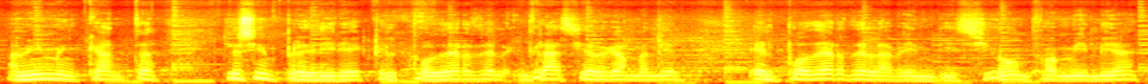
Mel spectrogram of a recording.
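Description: A man's voice: fairly high pitch, fairly even intonation, moderate pace, vocal fry, soft background music. A middle-aged man hosting a TV cooking show, giving folksy advice to viewers in a studio kitchen. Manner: folksy, addresses viewers as family, gentle advice. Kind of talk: cooking demonstration.

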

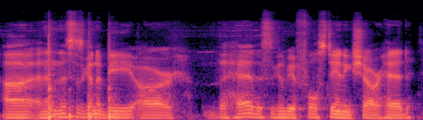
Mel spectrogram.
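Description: A man in his thirties vlogging casually from inside a damaged sailboat cabin, swearing freely and filling pauses with ums. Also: low voice, flat delivery, background noise. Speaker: sailing vlogger. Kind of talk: casual vlog narration. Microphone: handheld action camera close up.

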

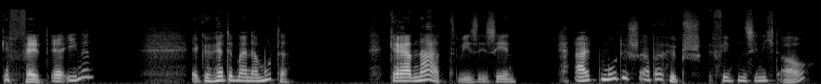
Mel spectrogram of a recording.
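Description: A man's voice: fairly high pitch, very animated, a little slow, pauses often, no echo, clean studio sound, pitched above the performer's own voice, heavily acted. A man voicing a chatty, flirtatious middle-aged widow who works as an office clerk in an audiobook. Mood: coquettish.

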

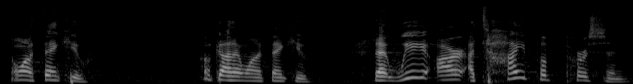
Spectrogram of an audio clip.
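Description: A man's voice: high-pitched, a bit bright. A middle-aged man, a pastor praying and preaching on a church stage, earnest and repeating his words as he presses a point. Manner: earnest, repeats words, rises to fervent emphasis. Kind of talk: sermon and prayer, then stage conversation. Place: church stage, large room. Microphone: handheld mic.

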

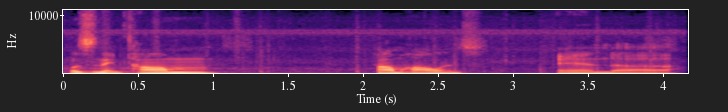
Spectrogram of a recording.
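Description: Laid-back american-born guy streaming a game from home, chatting with chat, lowish voice, desk mic. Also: slow, soft background music. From USA. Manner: relaxed, chatty, talks to chat. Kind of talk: casual gameplay commentary.

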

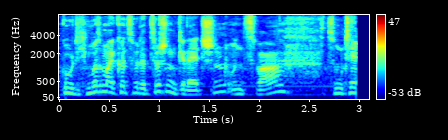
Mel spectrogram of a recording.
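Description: A man with a southern German dialect explaining himself earnestly to camera, halting with fillers. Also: a little high, animated, a bit bright, a little hiss or hum. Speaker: video creator explaining himself. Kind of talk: monologue to camera.

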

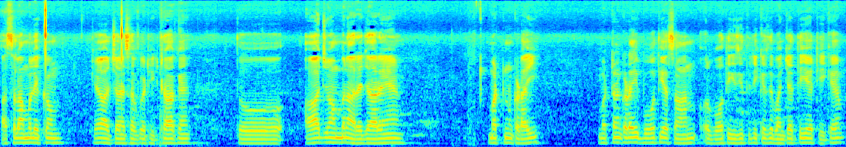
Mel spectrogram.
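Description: A man's voice: fairly low pitch, flat delivery, moderate pace, pauses often, a little mellow. A man giving a casual, instructional recipe voice-over as a home cooking host, often checking in with the listener. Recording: dull lo-fi sound with clear noise.

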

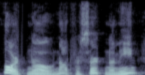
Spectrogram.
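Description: A man reads out an eager young upper-class student in a storybook. He is easily flustered and runs himself down in old-fashioned slang. The voice rides high and stays mellow. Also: moderate pace, breathy edge. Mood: flustered, unsure. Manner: excitable, self-deprecating, old-fashioned slangy speech.

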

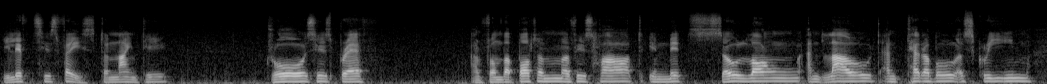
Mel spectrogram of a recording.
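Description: Slow grave older man reading epic verse. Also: fairly high pitch, rough recording. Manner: slow, grave and declamatory, sweeping up for climaxes. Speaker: narrator reading poetry. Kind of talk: dramatic poetry reading.

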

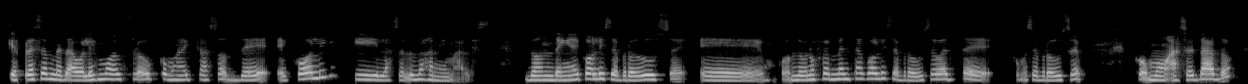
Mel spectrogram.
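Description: A woman with a Cuban accent walks through her doctoral research on a video call, pausing often with fillers and restarting phrases. Her voice sits fairly high with a gravelly fry at the ends of phrases. The sound is dry and narrow, like a phone line. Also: no echo. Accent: Cuban Spanish. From Cuba. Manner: hesitant, many fillers and restarts. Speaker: doctoral student presenting thesis. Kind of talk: academic slide presentation.

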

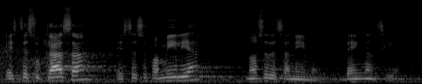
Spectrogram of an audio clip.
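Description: A man's voice: mid-range voice, very animated, moderate pace, a crowd in the background, background noise. A man in his thirties, a priest making chatty announcements to his congregation and checking that they follow. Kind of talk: parish announcements at Mass. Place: large church. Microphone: far camera, church sound system. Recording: echoey church with long reverb.

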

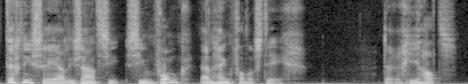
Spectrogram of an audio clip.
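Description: A man's voice: on the high side, expressive, a little slow. A man reading credits as a formal, scripted radio announcer.

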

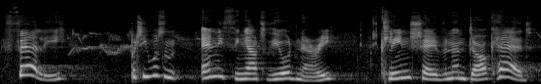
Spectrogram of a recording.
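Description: A decisive boy leader, high and lively. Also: moderate pace, slight background noise. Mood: eager. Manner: decisive, takes charge. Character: confident boy leader of a kids' club.

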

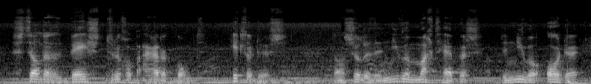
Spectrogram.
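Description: A man's voice: fairly low pitch, noisy background, close to an everyday voice. An actor playing a fervent man expounding apocalyptic theories in a radio play, insistent, didactic and declamatory. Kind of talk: radio play dialogue, insistent lecturing and reciting.

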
